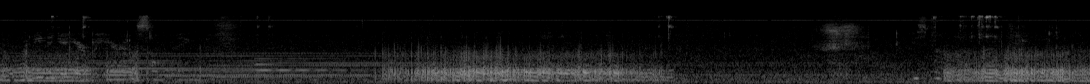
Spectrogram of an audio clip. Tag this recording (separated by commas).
Animal, Music, Snoring, Speech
